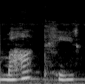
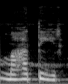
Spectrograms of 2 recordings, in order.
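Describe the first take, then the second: First: The middle consonant is aspirated and said slowly. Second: The middle consonant is a plain, unaspirated t. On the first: The name is said with tenderness and care. "খানিকটা সময় নিয়ে বড্ড যত্ন করেই উচ্চারণ করে" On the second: This is how everyone else says the name. "অন্য সবাই উচ্চারণ করে মাহাতির"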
